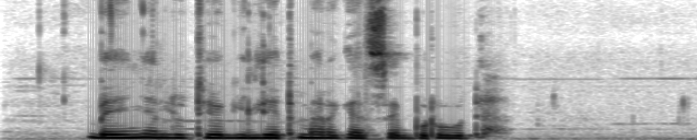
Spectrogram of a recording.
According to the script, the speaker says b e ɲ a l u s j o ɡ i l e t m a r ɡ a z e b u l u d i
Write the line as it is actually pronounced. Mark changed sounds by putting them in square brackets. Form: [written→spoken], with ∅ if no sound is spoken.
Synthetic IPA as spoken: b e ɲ a l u [s→t] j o ɡ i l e t m a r ɡ a [z→s] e b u [l→ɾ] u d [i→a]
